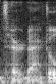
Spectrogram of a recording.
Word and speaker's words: pterodactyl: No, the P is silent in pterodactyl.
